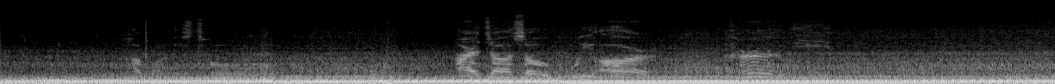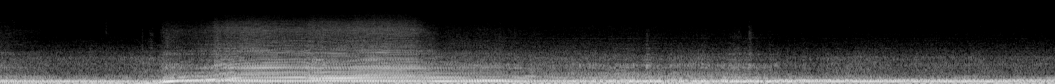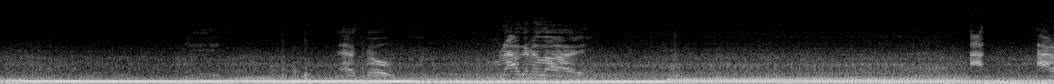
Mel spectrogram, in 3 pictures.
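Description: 6th-gen Camaro SS's V8 heard from inside the cabin at highway cruise, then a hard full-throttle pull about twelve seconds in: the engine note rises sharply for about three seconds before the throttle lifts and it settles back to a steady drone. The engine is running a freshly flashed E85 tune.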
